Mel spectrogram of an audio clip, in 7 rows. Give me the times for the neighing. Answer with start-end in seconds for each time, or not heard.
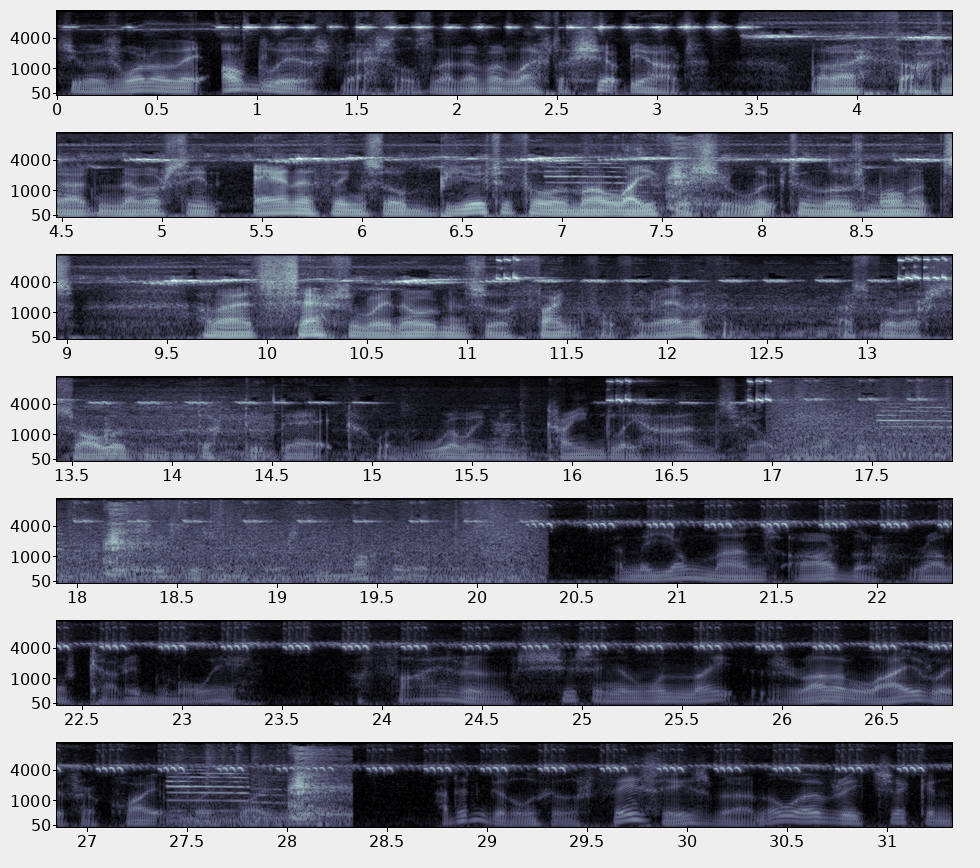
not heard.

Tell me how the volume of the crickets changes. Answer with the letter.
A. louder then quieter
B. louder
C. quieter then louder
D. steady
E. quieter
E.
